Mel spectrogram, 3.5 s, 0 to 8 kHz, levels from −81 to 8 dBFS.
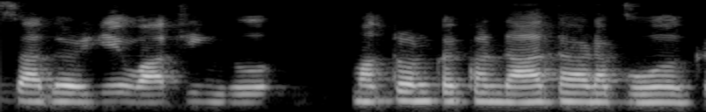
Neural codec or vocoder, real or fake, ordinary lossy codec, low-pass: codec, 16 kHz, 0.9 kbps, LongCat-Audio-Codec; fake; none; none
